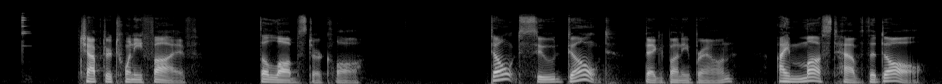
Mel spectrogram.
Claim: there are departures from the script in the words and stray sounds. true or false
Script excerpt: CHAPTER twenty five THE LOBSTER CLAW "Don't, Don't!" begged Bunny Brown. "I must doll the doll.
true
